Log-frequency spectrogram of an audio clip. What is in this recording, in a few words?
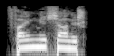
"feinmechanisch", german; adjectives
